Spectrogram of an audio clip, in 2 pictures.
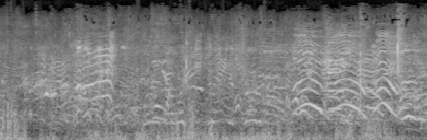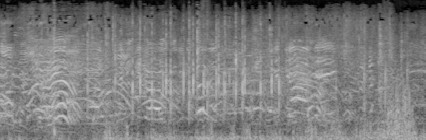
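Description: Young girls cheer and chant loudly outdoors.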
